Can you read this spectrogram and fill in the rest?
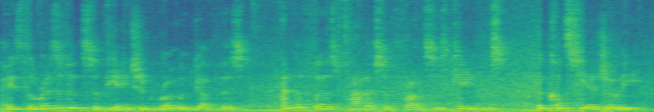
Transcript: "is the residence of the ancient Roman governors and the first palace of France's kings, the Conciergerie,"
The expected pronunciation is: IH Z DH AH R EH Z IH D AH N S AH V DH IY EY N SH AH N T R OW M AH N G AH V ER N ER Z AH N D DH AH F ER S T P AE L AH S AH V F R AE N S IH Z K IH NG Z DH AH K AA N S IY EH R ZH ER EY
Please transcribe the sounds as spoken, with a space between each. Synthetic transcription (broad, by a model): IH Z DH AH R EH Z IH D AH N S AH V DH IY EY N SH AH N T R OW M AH N G AH V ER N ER Z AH N DH AH F ER S P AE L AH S AH V F R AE N S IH S K IH NG Z DH AH K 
